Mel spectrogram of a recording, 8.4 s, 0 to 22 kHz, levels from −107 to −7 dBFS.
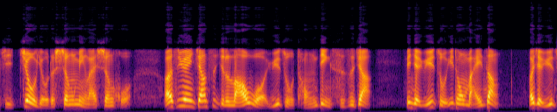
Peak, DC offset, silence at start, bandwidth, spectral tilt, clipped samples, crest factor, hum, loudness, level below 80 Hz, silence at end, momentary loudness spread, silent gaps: -4 dBFS; under 0.1%; 0.05 s; 3.8 kHz; -5 dB/octave; under 0.1%; 20 dB; none; -22 LUFS; -88 dBFS; 0.05 s; 14 LU; none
